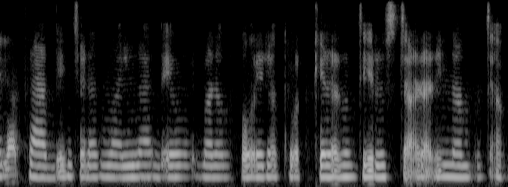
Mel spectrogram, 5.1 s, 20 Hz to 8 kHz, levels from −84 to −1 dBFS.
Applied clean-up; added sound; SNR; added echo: neural mask model DeepFilterNet 3.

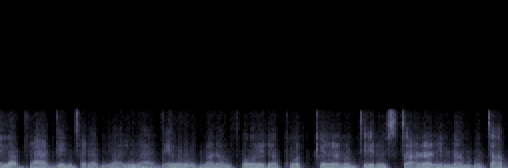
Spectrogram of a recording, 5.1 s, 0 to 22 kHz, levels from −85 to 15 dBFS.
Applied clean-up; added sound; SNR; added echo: neural mask model RNNoise.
